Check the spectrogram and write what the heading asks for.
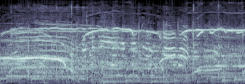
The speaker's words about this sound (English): a protest pushed Russian forces out of the city square and even led to citizens capturing a Russian tank. There's a video of a guy waving a Ukrainian flag from up on top of the tank as it cruises through these cheering crowds.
